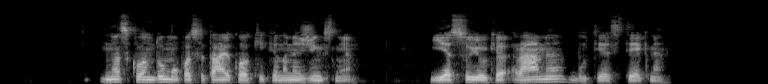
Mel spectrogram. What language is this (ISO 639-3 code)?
lit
